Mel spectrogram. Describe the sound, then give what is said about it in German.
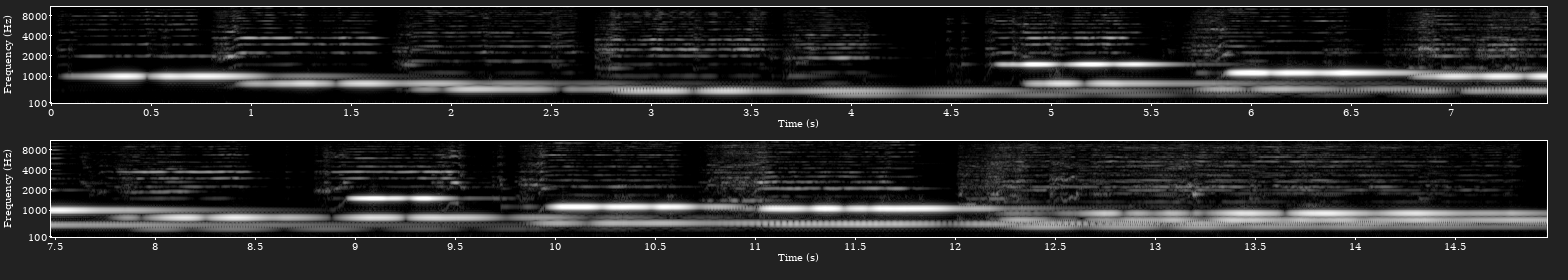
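Glass harp built from glass tubes plays a slow melody of clear, sustained, pure ringing tones that overlap and blend into one another, cool and steady in loudness, with no voices. “Die Töne, die aus den Glasröhren kommen, sind von einer ungewohnten und ungeheuren Intensität. Der Klang ist kühl und er hat etwas Undurchdringliches, Unerbittliches.”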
